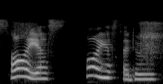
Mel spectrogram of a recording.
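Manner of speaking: put-on Irish accent. Joking about how irish people talk, showing it in a put-on irish accent. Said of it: "They talk like this".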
